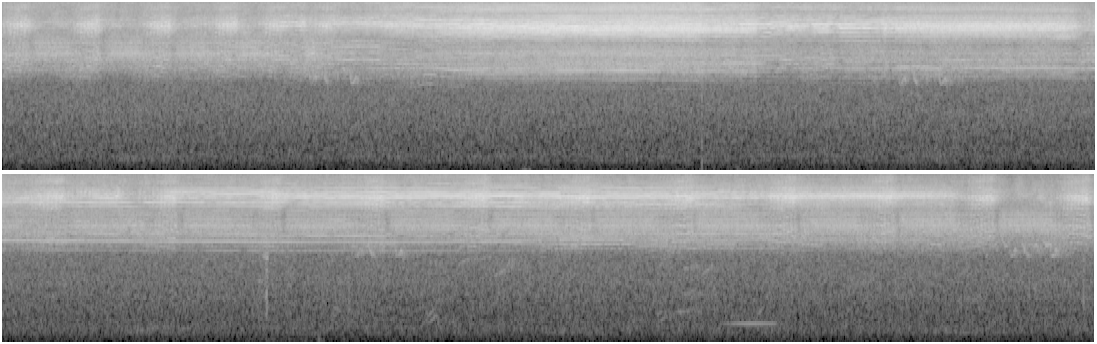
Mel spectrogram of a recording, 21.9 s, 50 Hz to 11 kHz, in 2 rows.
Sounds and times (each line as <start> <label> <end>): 0.0 insects 21.8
